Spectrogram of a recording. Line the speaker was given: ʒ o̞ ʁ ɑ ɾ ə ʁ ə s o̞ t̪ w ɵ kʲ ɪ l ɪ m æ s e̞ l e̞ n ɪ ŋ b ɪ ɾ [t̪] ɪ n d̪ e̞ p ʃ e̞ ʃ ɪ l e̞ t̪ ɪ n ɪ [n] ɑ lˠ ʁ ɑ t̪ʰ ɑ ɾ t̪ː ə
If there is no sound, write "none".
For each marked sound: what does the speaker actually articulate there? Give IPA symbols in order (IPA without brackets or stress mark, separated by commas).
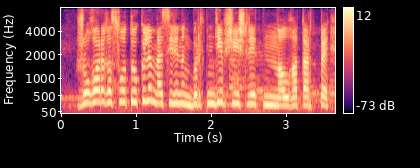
t̪, n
